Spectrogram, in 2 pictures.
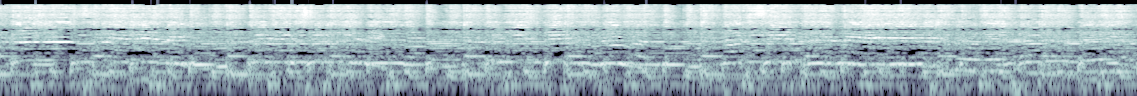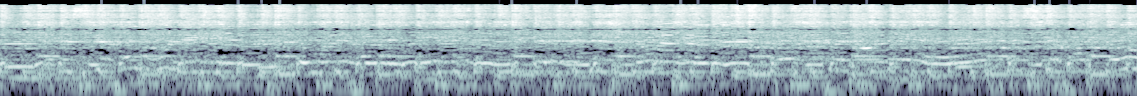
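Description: Moroccan chaabi music played live by a band, loud and continuous, with a busy driving beat under a wavering melody line. A woman sings into a microphone.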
